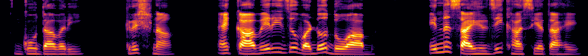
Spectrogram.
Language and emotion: Sindhi, neutral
